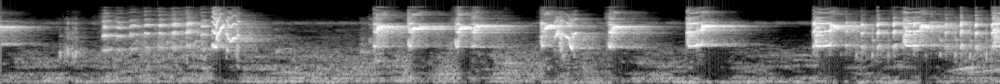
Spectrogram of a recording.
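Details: Green Fischer's lovebirds kept as pets, calling in loud shrill chirps and short buzzy chattering bursts separated by brief pauses, high-pitched throughout.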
